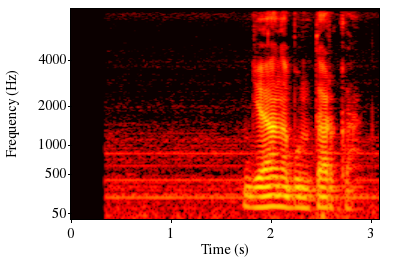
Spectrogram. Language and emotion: Russian, neutral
